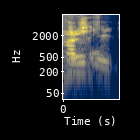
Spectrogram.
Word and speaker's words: Haque: Shajidul Haque, or how do you say his last name? Is it Haque? Yeah, Haque.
